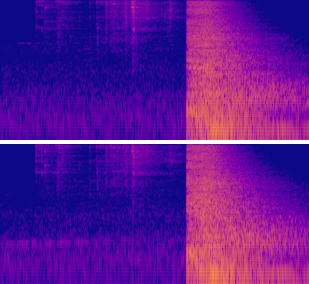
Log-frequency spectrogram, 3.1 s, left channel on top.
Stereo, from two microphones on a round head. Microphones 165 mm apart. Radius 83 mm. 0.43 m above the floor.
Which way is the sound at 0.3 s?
25° right (ahead or behind).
